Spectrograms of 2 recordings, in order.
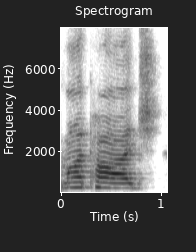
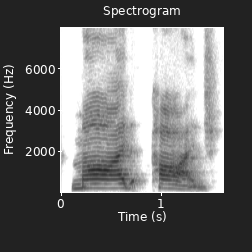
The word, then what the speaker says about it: Mod Podge: if you're in here i do pronounce it properly just saying just saying because a lot of people call it what do they say mod podge there's no modge in the title and i do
